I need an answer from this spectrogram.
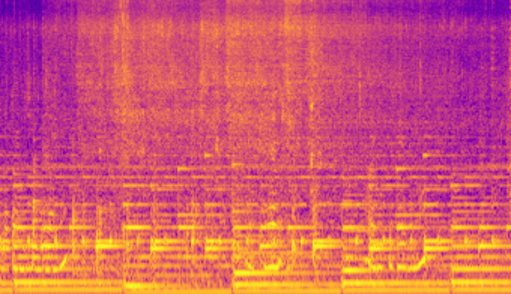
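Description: Onion-garlic spice masala sizzling as it fries in a steel kadai, stirred with a spoon. Background music with a steady bass line plays throughout.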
